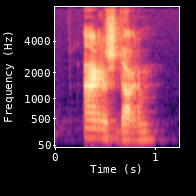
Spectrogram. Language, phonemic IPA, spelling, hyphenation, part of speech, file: Dutch, /ˈaːrs.dɑrm/, aarsdarm, aars‧darm, noun, Nl-aarsdarm.ogg
- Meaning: rectum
